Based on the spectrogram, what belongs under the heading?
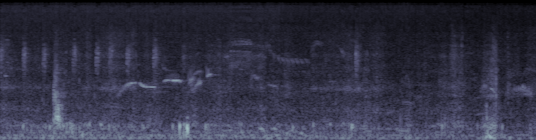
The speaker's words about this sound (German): Sollen wir mal ganz kurz die Vögel, einfach nur den Vögeln zuhören? Ja, machen wir. Einfach mal dieses Entschleunigen.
